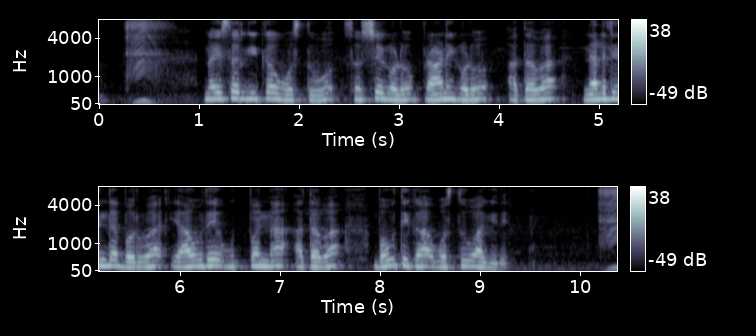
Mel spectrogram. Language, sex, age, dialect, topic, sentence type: Kannada, female, 18-24, Mysore Kannada, agriculture, statement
